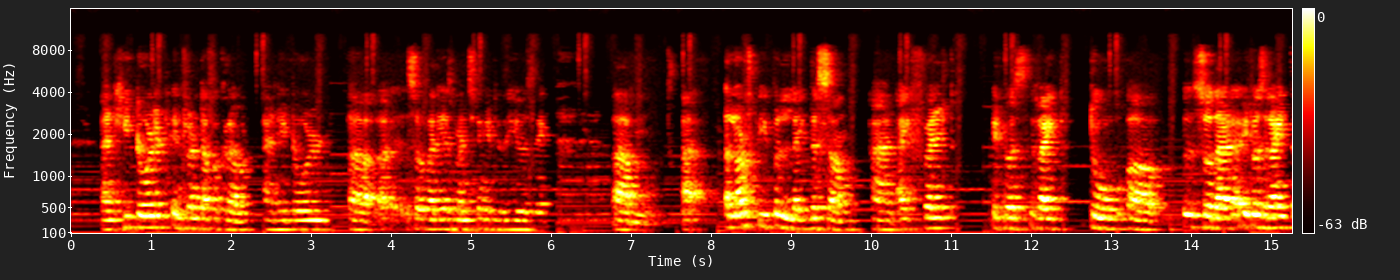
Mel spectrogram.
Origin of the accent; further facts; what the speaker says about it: India; But it's so weird because me growing up in India, you growing up on Long Island.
